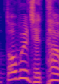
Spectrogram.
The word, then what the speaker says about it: ZZ: 알파벳 Z 2개 써서 ZZ 건담으로 표기하고 읽을 때는 또 더블 제타 건담이라고 읽어야 돼요.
